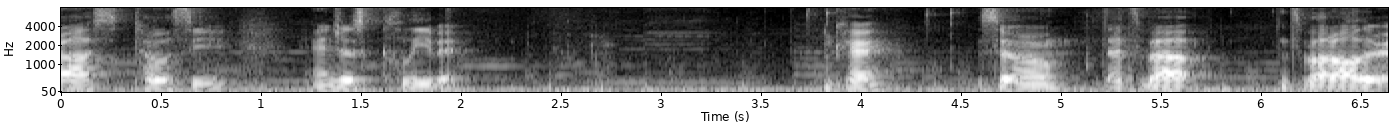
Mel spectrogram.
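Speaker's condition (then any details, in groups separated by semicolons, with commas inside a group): No condition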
